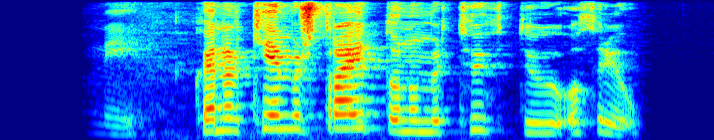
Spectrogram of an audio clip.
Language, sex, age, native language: Icelandic, female, 30-39, Icelandic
